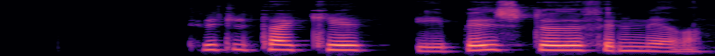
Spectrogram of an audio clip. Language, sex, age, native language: Icelandic, female, 20-29, Icelandic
